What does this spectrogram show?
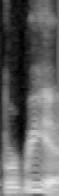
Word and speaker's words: Berea: they went to the city of Berea and I think it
